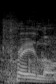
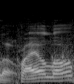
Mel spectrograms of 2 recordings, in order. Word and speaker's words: Priolo: It's pronounced Prelo. It looks like Priolo, but it's pronounced Prelo.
